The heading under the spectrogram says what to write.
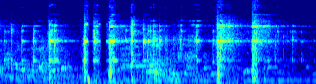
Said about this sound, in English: These pipes must be feeder pipes. Feel a little loose. Oh, here's a wrench. We'll tighten them up.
